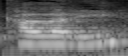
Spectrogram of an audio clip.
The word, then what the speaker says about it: Calari: Actually, Calari is the correct pronunciation in Italian, but I understand a lot of American people won't pronounce it correctly.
